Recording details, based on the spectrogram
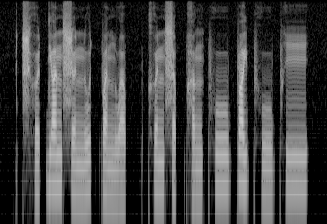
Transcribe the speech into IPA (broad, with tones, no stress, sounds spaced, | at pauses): t͡sʰ ɵ˨˥ t̚ j ɐ˥ n s ɵ˨ n uː˥ t̚ p ɐ˨ n w ɐ˨ p̚ | kʰ ɵ˧ n s ɐ˨ p̚ h ɐ˨ ŋ pʰ uː˥ p ɐ˥ j pʰ uː˨ pʰ iː˥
